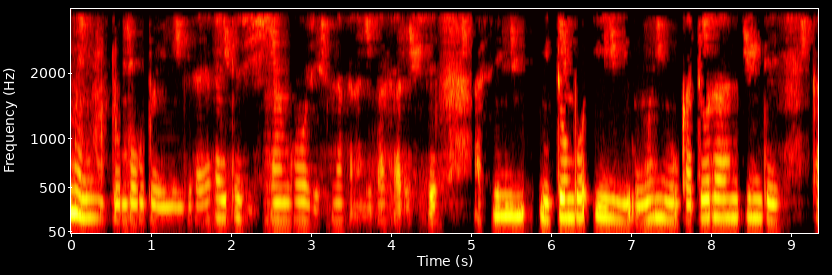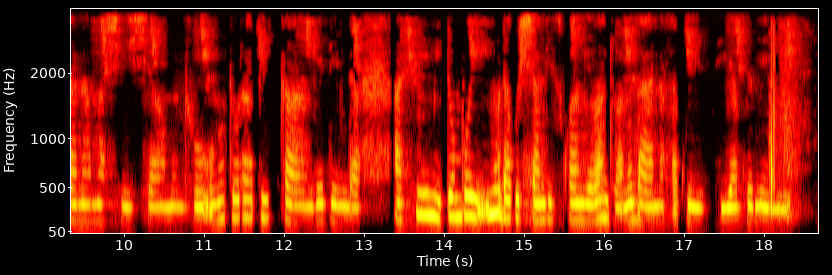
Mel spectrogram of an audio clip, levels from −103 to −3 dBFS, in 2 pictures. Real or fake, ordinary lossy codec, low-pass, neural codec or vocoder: real; AAC, 16 kbps; 3.6 kHz; none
